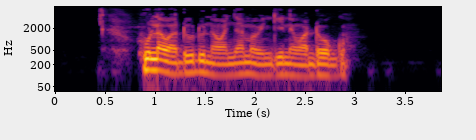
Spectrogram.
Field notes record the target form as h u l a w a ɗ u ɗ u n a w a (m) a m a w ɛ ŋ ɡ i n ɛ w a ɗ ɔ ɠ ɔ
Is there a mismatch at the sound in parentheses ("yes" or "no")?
yes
